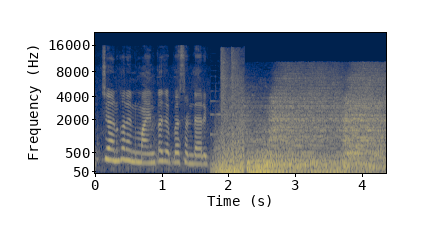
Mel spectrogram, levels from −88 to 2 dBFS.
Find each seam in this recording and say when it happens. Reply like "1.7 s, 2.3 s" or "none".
1.7 s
